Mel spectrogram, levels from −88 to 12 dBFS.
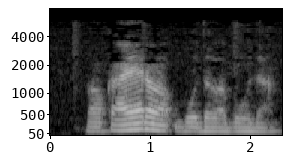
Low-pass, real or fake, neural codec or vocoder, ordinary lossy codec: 7.2 kHz; real; none; MP3, 24 kbps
